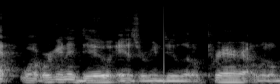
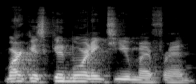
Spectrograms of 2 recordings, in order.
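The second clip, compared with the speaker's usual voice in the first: louder, lifted greeting; upbeat welcome to a viewer; cheery hello; 3 semitones higher, 7 dB louder than usual. Real, not acted. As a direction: call out a warm good morning. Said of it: "little cheery hello here".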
